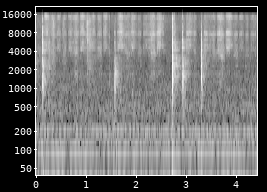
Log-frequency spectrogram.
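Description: Chalk writing on a chalkboard: sharp taps and short scrapes of the chalk as letters are written, about five in four seconds at an uneven pace, over a steady low hum.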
